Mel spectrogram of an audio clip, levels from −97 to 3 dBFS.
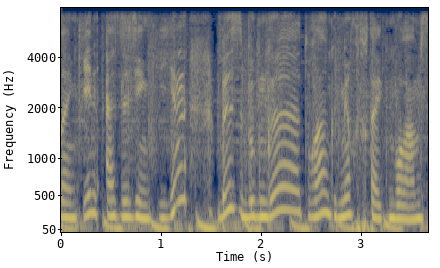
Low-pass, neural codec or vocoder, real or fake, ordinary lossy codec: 7.2 kHz; none; real; none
